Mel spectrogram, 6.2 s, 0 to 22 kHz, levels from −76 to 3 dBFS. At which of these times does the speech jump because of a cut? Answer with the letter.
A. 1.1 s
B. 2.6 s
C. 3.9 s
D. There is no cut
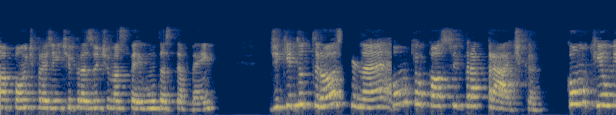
C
